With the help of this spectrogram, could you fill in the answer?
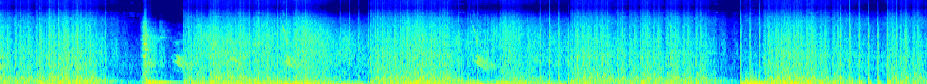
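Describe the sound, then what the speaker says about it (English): Mortar and gunfire in the video game Battle Islands crackle in a dense, nonstop barrage of rapid explosive pops, with brief drops near two and seven seconds before the firing resumes. "Look at them mortars"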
